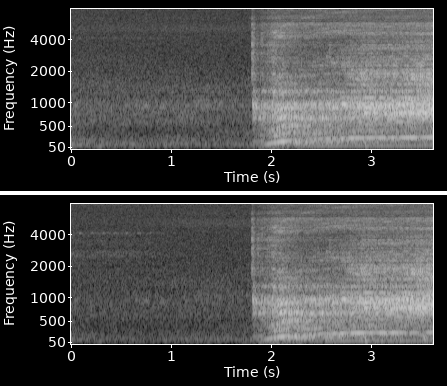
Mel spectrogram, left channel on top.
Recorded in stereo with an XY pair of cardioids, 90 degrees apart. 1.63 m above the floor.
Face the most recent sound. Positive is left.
turn(degrees=5)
